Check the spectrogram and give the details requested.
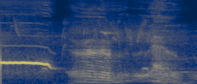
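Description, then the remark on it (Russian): A loud, sustained wolf howl holds one steady pitch before dropping off abruptly, followed by a couple of seconds of lower, rough growling and grunting sounds. “Волк!”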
